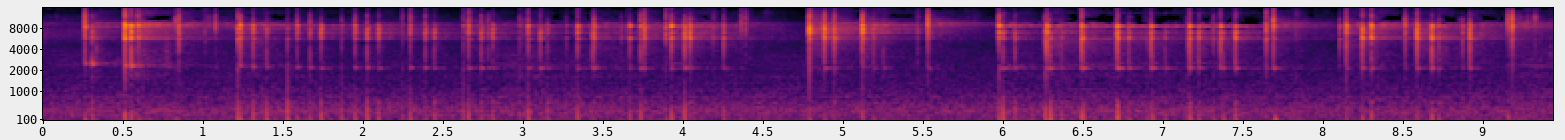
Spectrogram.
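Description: A rectangular glass perfume bottle with a clear faceted cap, held in both hands close to the mic, is tapped and scratched with long painted nails; rings on the fingers may also touch the glass. Dozens of quick, bright clicks and taps with a high glassy ring sound in irregular bursts, each dying away almost at once. There is very little low end.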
